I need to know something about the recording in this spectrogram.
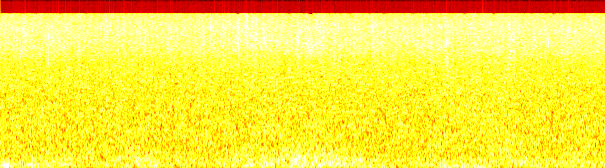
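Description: Soft, steady rain: an even hiss with no distinct drops or rumbles.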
